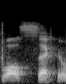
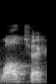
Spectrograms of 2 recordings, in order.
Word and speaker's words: Walcek: here with my friend Chris Walczyk I'm pronouncing it right Chris yes that's good there has been debate about it whether it's wall sector wall check but wall check is okay Chris and I have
